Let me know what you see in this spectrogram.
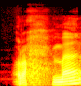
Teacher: ra-nya dibacanya tipis saja tarkik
